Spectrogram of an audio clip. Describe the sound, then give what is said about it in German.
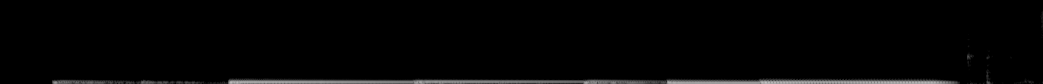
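A deep, rumbling synthesizer tone from a 'Rumble' preset for low sounds plays a sequence of sustained low notes, each a couple of seconds long, stepping between pitches before cutting off, with no talking. “Und zum Schluss haben wir sogar noch Rumble.”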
